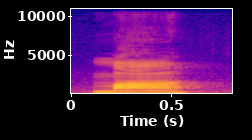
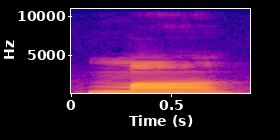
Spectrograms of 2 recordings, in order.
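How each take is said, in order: First: The pitch rises from low to high. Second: The pitch stays level and held. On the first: "Second tone" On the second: "That's the first tone also"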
